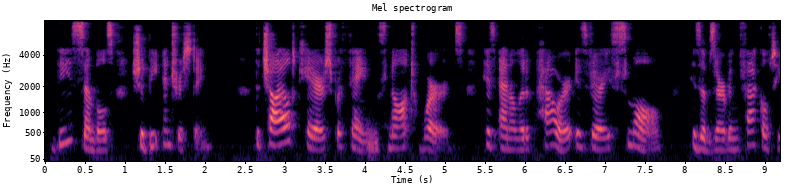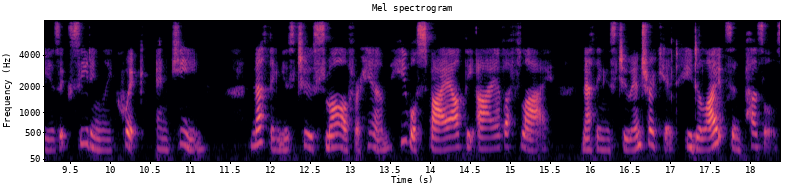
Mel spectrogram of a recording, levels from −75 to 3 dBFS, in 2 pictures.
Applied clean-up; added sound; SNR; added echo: none; none; none; none.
